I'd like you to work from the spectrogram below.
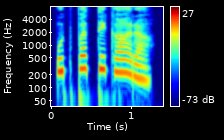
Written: ಉತ್ಪತ್ತಿಕಾರ

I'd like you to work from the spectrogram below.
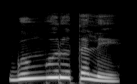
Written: ಗುಂಗುರುದಲೆ

